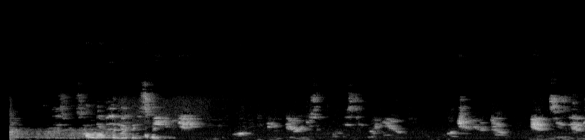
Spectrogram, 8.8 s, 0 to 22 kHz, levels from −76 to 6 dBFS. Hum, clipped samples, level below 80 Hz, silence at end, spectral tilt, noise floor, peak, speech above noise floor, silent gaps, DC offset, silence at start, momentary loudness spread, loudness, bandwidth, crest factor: none; under 0.1%; -76 dBFS; 0 s; -0.5 dB/octave; -62 dBFS; -2 dBFS; 42 dB; none; under 0.1%; 0.15 s; 18 LU; -21 LUFS; 9.6 kHz; 22 dB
